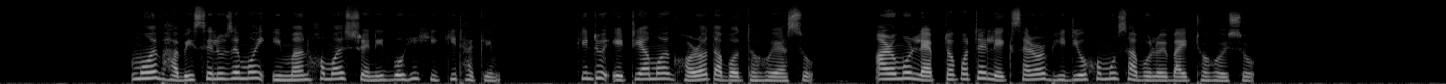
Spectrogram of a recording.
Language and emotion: Assamese, sad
